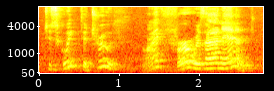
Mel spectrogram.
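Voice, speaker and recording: A woman voicing a small, excitable, nervous male hamster who tells his story in a chatty, wide-eyed way. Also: sits high, unhurried, pitched above the performer's own voice, heavily acted. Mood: excited. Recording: echoey room, distant mic, background noise.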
